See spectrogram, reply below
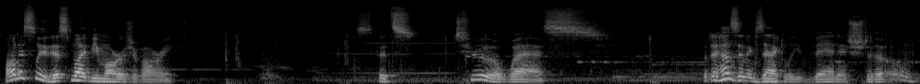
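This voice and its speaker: A man's voice: mid-range voice, big pitch swings, slow pace, long pauses, a little mellow. A man giving casual gameplay commentary as a streamer, thinking aloud and reading game text out as he plays. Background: game music.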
